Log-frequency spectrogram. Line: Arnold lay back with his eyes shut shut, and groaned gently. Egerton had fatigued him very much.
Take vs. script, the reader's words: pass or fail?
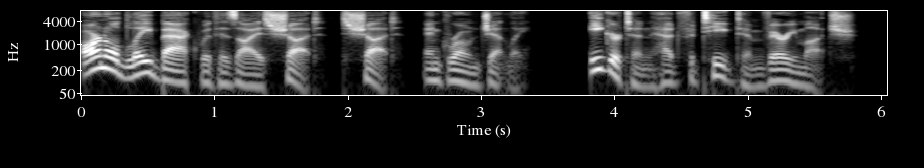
pass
